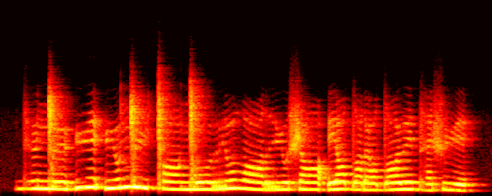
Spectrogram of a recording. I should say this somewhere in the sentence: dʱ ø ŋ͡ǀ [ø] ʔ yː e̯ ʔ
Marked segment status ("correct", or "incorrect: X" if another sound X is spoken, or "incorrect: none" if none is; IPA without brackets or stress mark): correct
